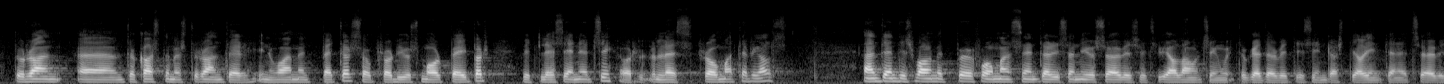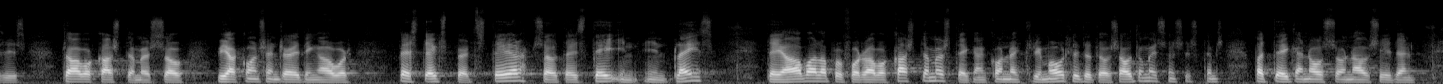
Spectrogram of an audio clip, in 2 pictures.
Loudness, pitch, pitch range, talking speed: -18 LUFS, 115 Hz, 105-130 Hz, 165 wpm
